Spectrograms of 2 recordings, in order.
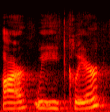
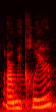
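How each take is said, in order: First: "Are we clear?" drawn out slowly, each word weighed; slow, deliberate threat; slow repeat. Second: Said in the usual way. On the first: Acted. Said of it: "he asked again". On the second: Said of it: "pleasant, conversational tone".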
